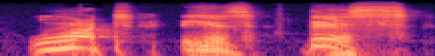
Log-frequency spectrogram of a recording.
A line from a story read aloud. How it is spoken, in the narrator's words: he yelled too loudly for the library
